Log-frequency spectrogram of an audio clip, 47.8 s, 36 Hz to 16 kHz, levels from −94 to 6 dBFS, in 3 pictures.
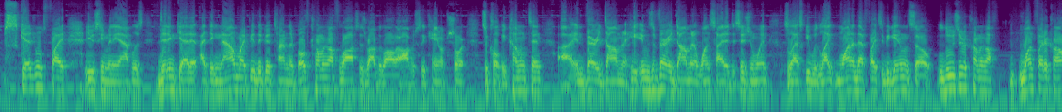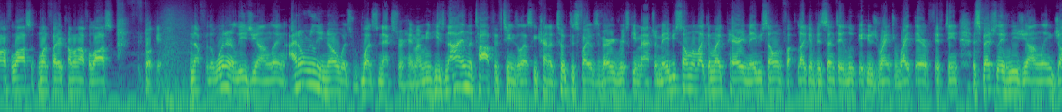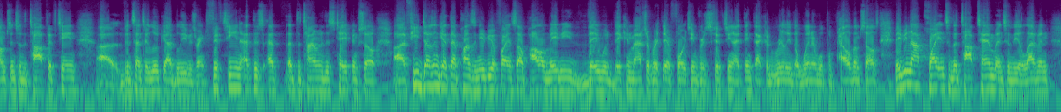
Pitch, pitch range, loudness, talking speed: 110 Hz, 100-115 Hz, -19 LUFS, 245 wpm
